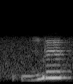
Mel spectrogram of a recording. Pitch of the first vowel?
low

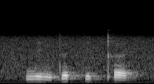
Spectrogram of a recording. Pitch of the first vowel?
low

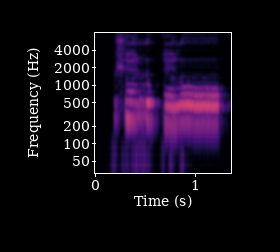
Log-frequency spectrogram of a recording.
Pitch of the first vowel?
high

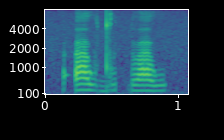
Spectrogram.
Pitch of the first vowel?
falling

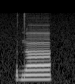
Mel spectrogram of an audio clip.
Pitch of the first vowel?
high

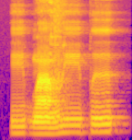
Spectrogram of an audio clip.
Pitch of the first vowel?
low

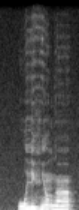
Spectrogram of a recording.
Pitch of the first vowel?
high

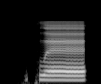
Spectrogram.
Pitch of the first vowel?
low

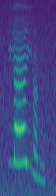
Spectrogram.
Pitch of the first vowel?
high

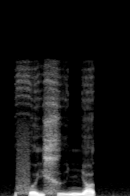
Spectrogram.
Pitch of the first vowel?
rising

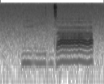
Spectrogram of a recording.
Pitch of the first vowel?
low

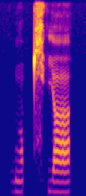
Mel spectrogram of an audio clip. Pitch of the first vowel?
high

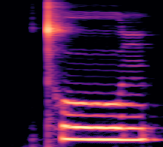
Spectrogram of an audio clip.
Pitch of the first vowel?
high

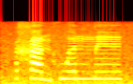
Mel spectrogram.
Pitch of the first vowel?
falling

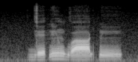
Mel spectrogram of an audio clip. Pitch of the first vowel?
low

